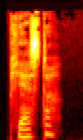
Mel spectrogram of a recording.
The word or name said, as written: pjaster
